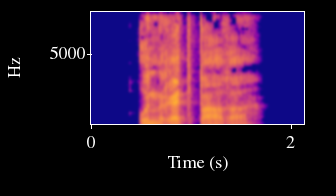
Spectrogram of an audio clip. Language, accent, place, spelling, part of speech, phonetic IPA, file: German, Germany, Berlin, unrettbarer, adjective, [ˈʊnʁɛtbaːʁɐ], De-unrettbarer.ogg
- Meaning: 1. comparative degree of unrettbar 2. inflection of unrettbar: strong/mixed nominative masculine singular 3. inflection of unrettbar: strong genitive/dative feminine singular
